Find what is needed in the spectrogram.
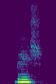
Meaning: long
- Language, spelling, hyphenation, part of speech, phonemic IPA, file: Northern Kurdish, dirêj, di‧rêj, adjective, /dɪˈɾeːʒ/, LL-Q36368 (kur)-dirêj.wav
